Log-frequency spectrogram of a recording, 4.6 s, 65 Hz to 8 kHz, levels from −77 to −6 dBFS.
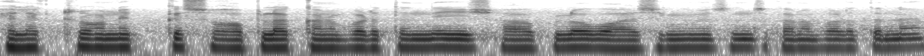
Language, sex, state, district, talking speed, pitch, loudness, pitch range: Telugu, male, Andhra Pradesh, Visakhapatnam, 130 wpm, 135 Hz, -23 LUFS, 135-140 Hz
